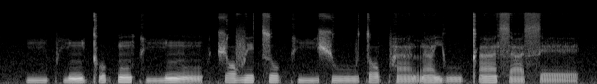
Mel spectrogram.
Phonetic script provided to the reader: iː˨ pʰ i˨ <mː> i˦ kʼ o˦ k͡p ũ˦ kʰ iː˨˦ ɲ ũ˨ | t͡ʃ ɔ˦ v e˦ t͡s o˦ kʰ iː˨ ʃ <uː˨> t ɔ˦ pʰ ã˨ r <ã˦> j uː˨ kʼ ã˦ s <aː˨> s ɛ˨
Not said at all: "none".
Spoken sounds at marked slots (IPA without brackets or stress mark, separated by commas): ɲ, uː˨, ã˦, a˨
